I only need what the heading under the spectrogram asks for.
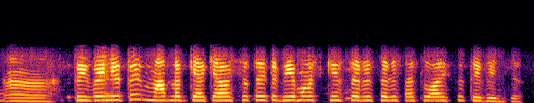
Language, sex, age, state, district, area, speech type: Kashmiri, female, 18-30, Jammu and Kashmir, Srinagar, urban, conversation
